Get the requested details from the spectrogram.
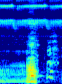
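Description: A Bhotia dog gives one deep, harsh bark, then a softer trailing sound.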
